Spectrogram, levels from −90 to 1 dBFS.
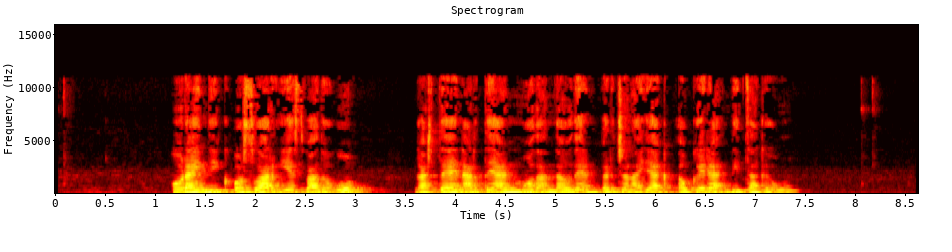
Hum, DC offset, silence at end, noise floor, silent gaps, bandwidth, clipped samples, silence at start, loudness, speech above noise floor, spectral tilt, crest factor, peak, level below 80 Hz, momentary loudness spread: none; under 0.1%; 1.2 s; -67 dBFS; none; 11.5 kHz; under 0.1%; 1.2 s; -22 LUFS; 45 dB; -6 dB/octave; 18 dB; -6 dBFS; -60 dBFS; 7 LU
